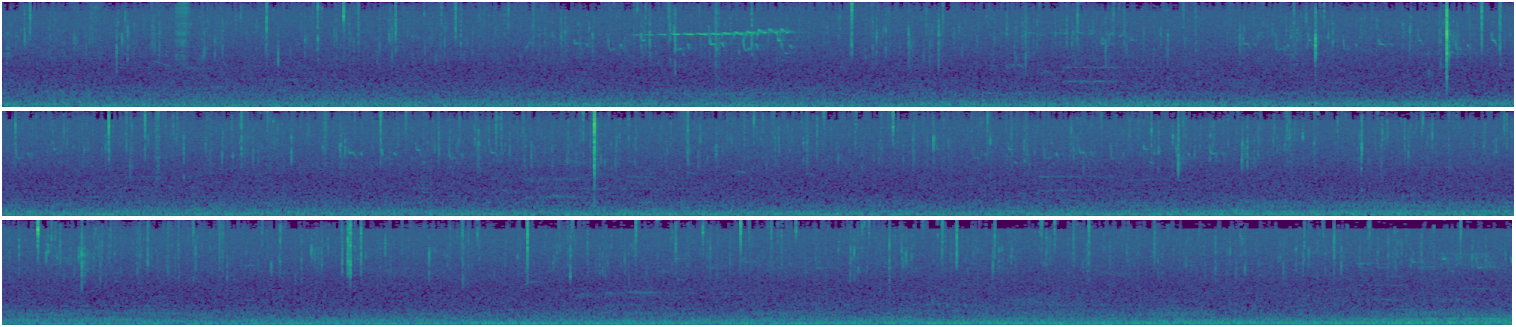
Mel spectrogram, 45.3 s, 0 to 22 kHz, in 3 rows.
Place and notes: Genappe, Belgique - Ferns growing
A quite uncommon sound...
I was walking threw the forest. My attention was drawn to a strange sound in the pines, it was a permanent and strong cracking. I through of the pines, but, going near the trunks, I heard nothing. It was coming from the ground, into the ground or perhaps near the ground.
I through about insects, but digging, there were nothing special.
In fact, it's the ferns growing. Wishing to understand, I put a contact microphone into the ground, crackings were here too. Also, I went back in this forest by night, and there were nothing excerpt a beautiful moon. Crackings are here only with the sun, and (almost) only in the thick and dense heaps of dead ferns. Digging into, there's small green young ferns.
To record this sound, I simply put two binaural microphones in an heap of dead ferns. I guess the crackings comes from the new ferns, pushing hardly the ground into the humus.
Genappe, Belgium, 9 April 2017, ~15:00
